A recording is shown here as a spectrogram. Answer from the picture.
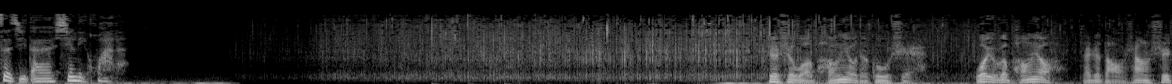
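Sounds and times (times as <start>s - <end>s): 
speech: 0.0s - 1.3s, 7.7s - 11.7s
rain falling: 2.3s - 11.7s.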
